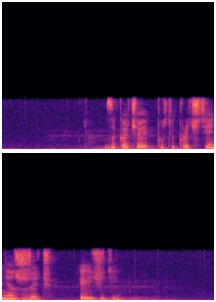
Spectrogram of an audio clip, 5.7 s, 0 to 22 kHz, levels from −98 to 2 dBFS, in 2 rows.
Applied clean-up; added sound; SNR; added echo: none; Animal; 19 dB; none.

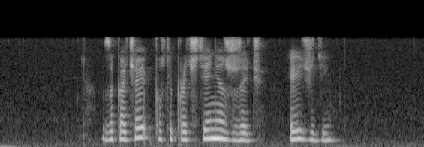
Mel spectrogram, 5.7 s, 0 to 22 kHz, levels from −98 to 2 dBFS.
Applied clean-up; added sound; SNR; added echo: none; none; none; none.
